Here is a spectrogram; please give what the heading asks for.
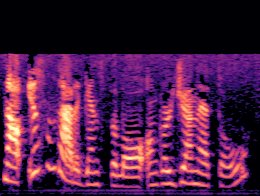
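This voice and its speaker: A woman's voice: high voice, big pitch swings, moderate pace, bright, forceful tone, heavily acted. A woman voicing a cheeky, calculating young boy in a 1940s radio drama. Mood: sly, taunting. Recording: muffled, dated 1940s radio recording.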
